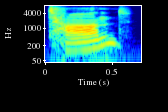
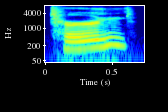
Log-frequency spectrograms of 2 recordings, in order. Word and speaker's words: turned: okay so first up instead of tanned okay with an ah it's er turned okay and then yeah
